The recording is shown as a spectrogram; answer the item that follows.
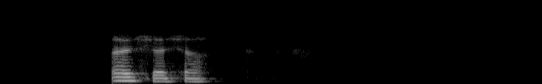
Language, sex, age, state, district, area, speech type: Dogri, female, 60+, Jammu and Kashmir, Reasi, rural, conversation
